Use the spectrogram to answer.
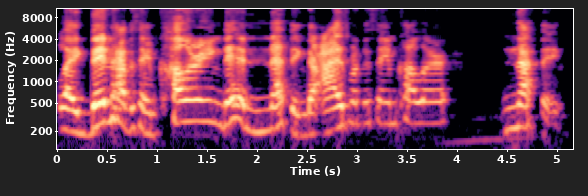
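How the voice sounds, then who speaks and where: Bright-voiced woman with a lisp. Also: on the high side, moderate pace. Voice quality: slight lisp. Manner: animated, exclaiming, retelling scenes. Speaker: podcast co-host. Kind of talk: casual chat.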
